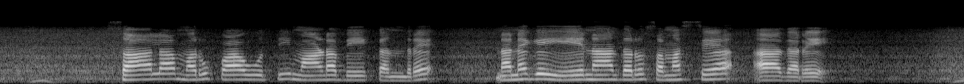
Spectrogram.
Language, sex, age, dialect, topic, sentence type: Kannada, female, 51-55, Central, banking, question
